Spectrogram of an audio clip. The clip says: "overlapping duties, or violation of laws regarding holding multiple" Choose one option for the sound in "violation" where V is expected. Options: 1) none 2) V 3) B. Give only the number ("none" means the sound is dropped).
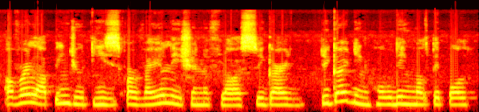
2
